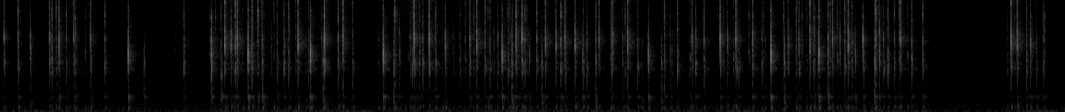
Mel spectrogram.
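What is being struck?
Mechanical keyboard with aluminum case and plastic keycaps.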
